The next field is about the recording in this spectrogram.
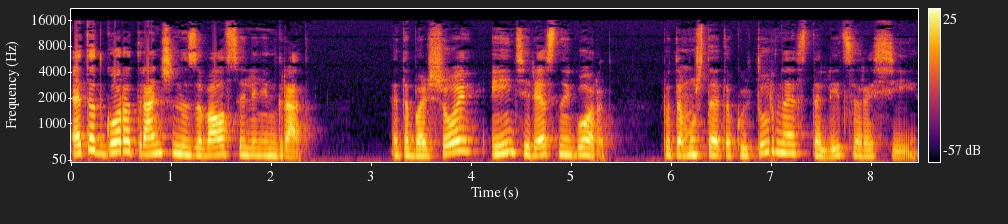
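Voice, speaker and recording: A woman speaks in an ordinary speaking voice at a medium pitch, with lively intonation. The recording is very clean, with a silent background. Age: 20s. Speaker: Russian language podcast host for learners. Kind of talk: scripted narration. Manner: slow, clear.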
